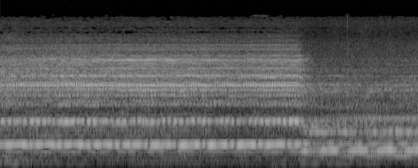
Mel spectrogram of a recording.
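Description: Live goth/post-punk band holding a sustained droning chord with no drums. The chord shifts to new notes about three seconds in.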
